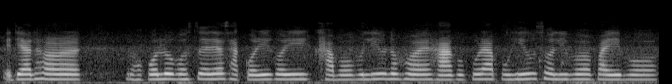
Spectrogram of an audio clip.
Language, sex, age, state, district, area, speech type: Assamese, female, 45-60, Assam, Golaghat, rural, spontaneous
